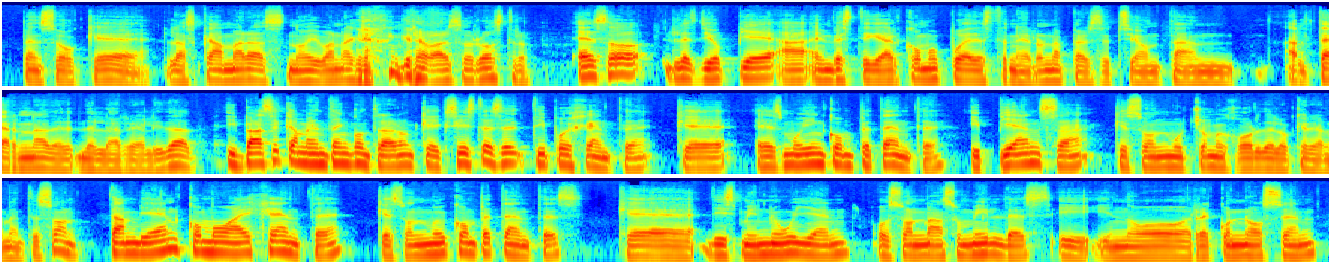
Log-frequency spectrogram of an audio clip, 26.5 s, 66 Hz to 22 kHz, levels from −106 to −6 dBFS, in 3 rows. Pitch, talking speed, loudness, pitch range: 110 Hz, 155 wpm, -25 LUFS, 100-125 Hz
